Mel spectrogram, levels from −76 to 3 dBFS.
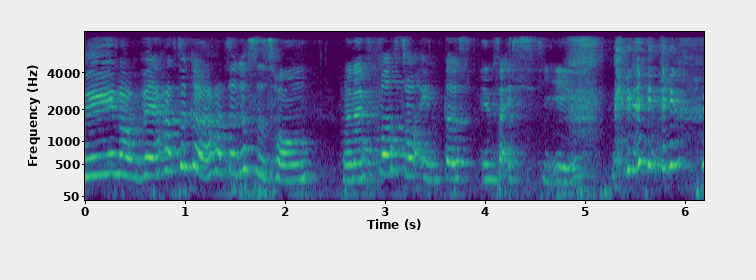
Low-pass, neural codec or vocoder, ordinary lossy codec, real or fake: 7.2 kHz; none; AAC, 32 kbps; real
